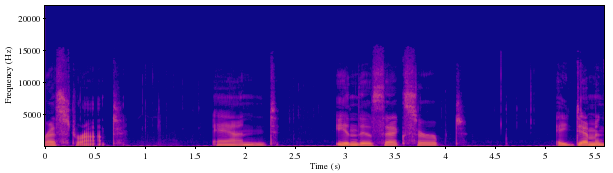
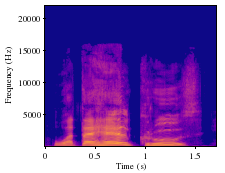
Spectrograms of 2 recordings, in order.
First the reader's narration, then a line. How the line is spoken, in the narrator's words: He said hotly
